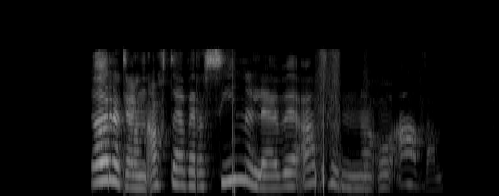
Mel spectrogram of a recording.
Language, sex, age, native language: Icelandic, female, 11, Icelandic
